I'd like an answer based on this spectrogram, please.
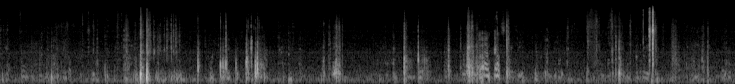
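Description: Irregular light knocks, clicks and rustles of things being picked up and set down on a desk, with a paper towel being handled; the sharpest click comes near the end.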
